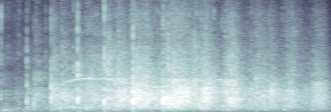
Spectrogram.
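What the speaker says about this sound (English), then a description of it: "So give yourselves a round of applause for everyone that performed." Audience applause with clapping at a poetry slam, a dense, steady burst of many hands ringing out through the room with a few sharper individual claps near the start.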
